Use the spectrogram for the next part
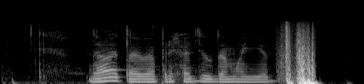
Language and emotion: Russian, neutral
